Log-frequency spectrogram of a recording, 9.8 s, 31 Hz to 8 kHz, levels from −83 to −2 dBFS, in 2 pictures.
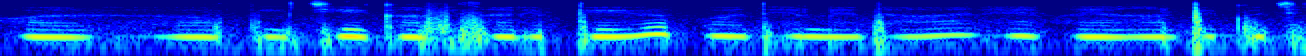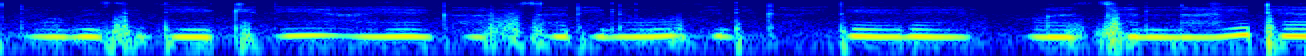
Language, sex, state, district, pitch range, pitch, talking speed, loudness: Hindi, female, Bihar, Muzaffarpur, 210-225 Hz, 215 Hz, 165 wpm, -41 LUFS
